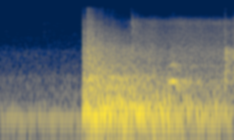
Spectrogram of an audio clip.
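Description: A diver splashes into the water of an echoing pool.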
